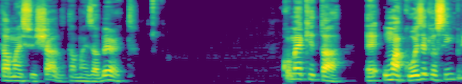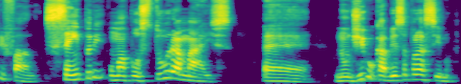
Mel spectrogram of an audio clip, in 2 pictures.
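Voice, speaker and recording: A Brazilian man speaking as a guest on a podcast, explaining things in an animated way and acting out little bits of dialogue. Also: fairly high pitch. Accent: Brazilian Portuguese. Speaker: podcast guest, real estate trainer. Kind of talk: casual podcast conversation.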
